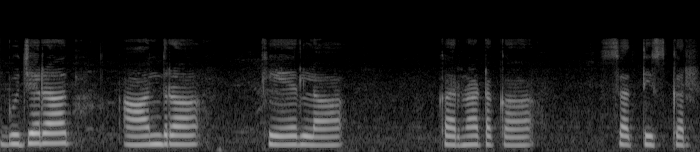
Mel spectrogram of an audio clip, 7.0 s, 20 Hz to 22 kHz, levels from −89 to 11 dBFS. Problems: none marked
